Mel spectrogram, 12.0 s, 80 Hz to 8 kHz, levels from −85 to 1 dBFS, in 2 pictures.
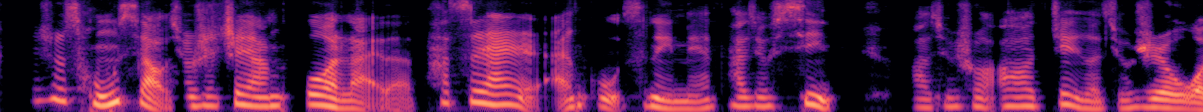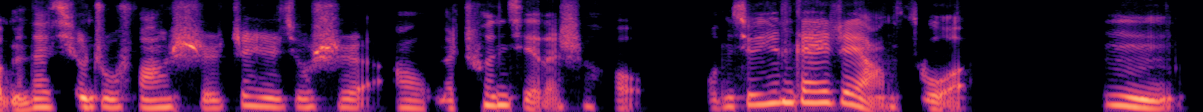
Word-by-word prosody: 就 300 - -16
是 320 - 0
从 235 -4 +5
小 285 - +3
就 - - -6
是 200 +1 -1
这 230 - +2
样 195 -2 +4
过 215 -4 +6
来 150 -2 -2
的， - - -9
他 255 - -7
自 265 +1 +1
然 225 -2 +6
而 190 - -1
然 170 - -3
骨 - - -4
子 195 - -6
里 160 -5 +3
面 145 +3 -4
他 190 -3 -3
就 185 0 -3
信， 190 -1 +1 0.4
啊， 170 -1 -10
就 180 +2 -9
说， 180 0 -6
啊， 190 +1 -2
这 195 +1 -2
个 145 -2 -4
就 155 +2 -8
是 170 -1 +3
我 150 - +3
们 - - -2
的 170 - +1
庆 175 +2 +2
祝 175 -1 -1
方 170 -1 -2
式， 155 -3 +1
这 205 +4 -3
是 180 -3 0
就 170 0 -6
是 170 -1 +1 0.2
啊 160 0 -6
我 150 - -8
们 155 - -8
春 210 0 0
节 - - -3
的 - - -7
时 190 - -6
候， - - -11 0.3
我 - - -16
们 185 - -5
就 220 +4 0
应 255 +4 +4
该 265 -1 +4
这 250 - +2
样 185 -3 +2
做， - - -4 0.6
嗯。 175 -7 +3
185 Hz, 295 characters per minute, -24 LUFS, 170-215 Hz, 0.6 s, 过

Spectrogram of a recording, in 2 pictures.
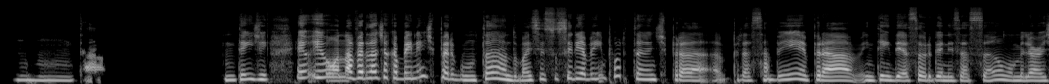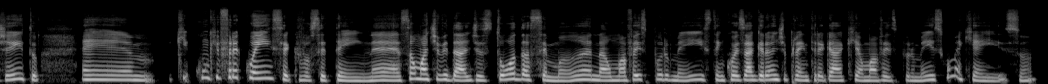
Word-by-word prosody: Uhum, 190 -2 -4
tá. - - -5 1.2
Entendi. 230 +3 +1 0.3
Eu 300 0 +1
eu, 245 - +4
na 170 - +6
verdade, 295 +1 +5
acabei 285 -3 +2
nem 330 +8 -2
te 385 - -7
perguntando, 225 -1 +2
mas 190 +1 -1
isso 240 +2 -5
seria 265 0 +1
bem 250 +1 -3
importante 240 - -3
para 180 -3 -1
para 190 -3 -5
saber, 210 +4 -1
para 185 -3 +4
entender 190 0 +1
essa 175 +4 -1
organização, 185 +1 -2
o - - -3
melhor 180 -1 0
jeito, 215 +4 0 0.4
eh, 215 -1 +1 0.4
que 320 - -8
com 310 - -5
que 310 +3 -3
frequência 285 -6 +2
que 210 -1 -9
você 190 +1 -1
tem? 175 -3 -1
Né, 185 +1 +2
são 255 +6 +2
atividades 200 -6 +3
toda 225 +1 +3
semana? 190 +2 +1
Uma 185 +1 +1
vez 215 +2 0
por 225 -1 -4
mês? 195 +3 -3
Tem 200 -3 -3
coisa 205 0 +3
grande 210 +2 +1
para 205 0 -1
entregar 185 -1 0
que 205 - -5
é 180 - 0
uma 175 0 +1
vez 180 -1 -5
por 185 0 -7
mês? 200 +5 -2
Como 365 +1 -6
é - - -2
que 215 - -5
é 175 - -2
isso? 175 +2 -6
205 Hz, 170 wpm, -24 LUFS, 185-230 Hz, 1.2 s, na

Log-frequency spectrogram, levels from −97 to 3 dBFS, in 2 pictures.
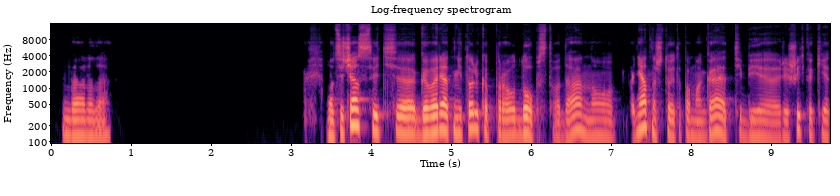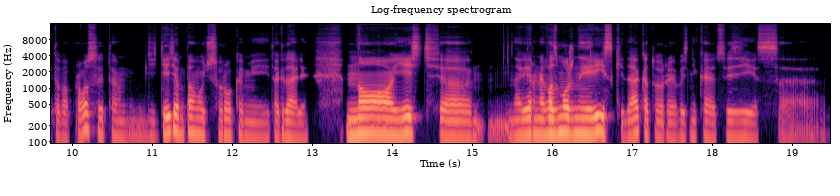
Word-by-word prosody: Да-да-да. 130 0 -2 2.7
Вот 125 -2 0
сейчас 205 +7 +5
ведь, 155 -1 +1
э, 145 -2 +5
говорят 150 +4 +6
не 140 -1 -2
только 170 -1 +2
про 130 -2 -1
удобства, 130 -3 0
да, 145 +7 0
но 125 -3 -6
понятно, 175 -2 +3
что 135 +2 -4
это 120 - -5
помогает 130 +2 -2
тебе 125 -3 -6
решить 125 +6 -4
какие-то 125 -1 -7
вопросы, 135 +6 -4
там, 125 -1 -13
де 120 0 -15
детям 145 +3 +1
помочь 140 -3 -2
с - - -10
уроками 120 -3 -8
и - - -13
так 120 +1 -9
далее. 115 -1 -4 0.5
Но 140 +1 +5
есть, 145 +2 -1
э, 125 -2 -1 0.2
наверно, 135 -8 -2
возможные 140 0 +4
риски, 150 -5 +2
да, 130 +4 -1
которые 115 -4 -7
возникают 120 -1 -9
в - - -13
связи 120 -2 -6
с, 115 - -8
э, - - -17
130 Hz, 130 wpm, -24 LUFS, 120-145 Hz, 2.7 s, говорят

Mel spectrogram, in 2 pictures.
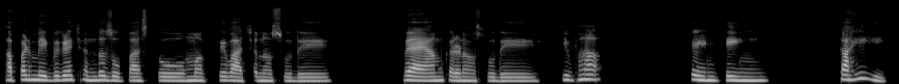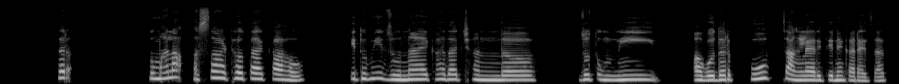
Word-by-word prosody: आपण 215 +2 +1
वेगवेगळे 200 +1 +2
छंद 200 -3 0
जोपासतो 175 -1 -3 0.2
मग 180 0 +1
ते 190 - -2
वाचन 180 0 -1
असू 170 0 -3
दे, 165 +1 -3 0.7
व्यायाम 180 -2 +5
करणं 175 -2 0
असू 170 +1 -5
दे 165 +1 -2 0.5
किंवा 220 +2 0 0.9
पेंटिंग 185 -3 +2 0.8
काहीही. 225 - +1 0.7
तर 305 0 +2 0.8
तुम्हाला 275 +5 +2 0.2
असं 250 +6 -1
आठवतंय 270 -2 +2
का 240 -1 +4
हो, 195 -2 +1 0.5
की 255 - -2
तुम्ही 265 +1 0
जुना 220 +1 +4
एखादा 230 0 0
छंद 205 -3 +2 0.8
जो 230 - +2
तुम्ही 210 -1 +2 0.6
अगोदर 205 +1 +3 0.2
खूप 265 +3 +2
चांगल्या 205 -6 +3
रीतीने 200 +1 +1
करायचात, 175 -2 -3
200 Hz, 115 wpm, -25 LUFS, 180-230 Hz, 0.9 s, व्यायाम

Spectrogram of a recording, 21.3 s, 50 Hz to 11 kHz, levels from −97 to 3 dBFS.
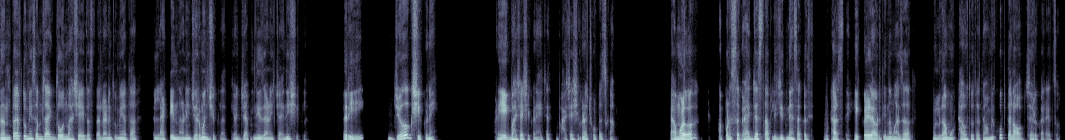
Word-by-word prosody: नंतर 135 +12 +4
तुम्ही 190 0 +3
समजा 185 0 +2
1-2 155 -1 +1
भाषा 150 -2 0
येत 130 -1 -2
असताल 110 -1 -6
आणि 115 +1 0
तुम्ही 125 0 -1
आता 135 +2 -4 0.4
लॅटिन 120 +3 0
आणि 115 -1 0
जर्मन 115 +7 +2
शिकलात 85 -7 -9
किंवा 105 +1 -7
जॅपनीज 115 +2 -1
आणि 110 -1 -2
चाइन्स 115 - -2
शिकलात 180 - -10 0.7
तरी 145 - +2 0.7
जग 215 - +6
शिकणे. 130 - +1 1.2
आणि 120 +5 +1
एक 145 -2 +5
भाषा 130 -1 +2
शिकणं. 105 -5 -8
ह्याच्यात 95 +8 -8 0.2
भाषा 90 +8 -8
शिकणं 150 +5 -2
छोटच 170 +9 -8
काम. 80 - -14 1.1
त्यामुळं - - +7 0.5
आपण 150 +1 -1
सगळ्यात 160 +6 0
जास्त 175 0 +2
आपली 150 -1 -2
जिज्ञासा 125 +2 0
कशी 100 -2 -7 0.3
कुठं 110 +5 0
असते, 120 +5 -12
हे 150 - +2
कळल्यावरती 155 0 +3
ना 145 +1 0
माझं 135 -4 -1 0.5
मुलगा 115 +3 0
मोठा 120 -1 -2
होत 125 0 +1
होता 115 0 -5
तेव्हा 120 +1 0
मी 135 - +1
खूप 235 0 -3
त्याला 155 0 +1
ऑब्झर्व्ह 100 - -4
करायचो - - -15
125 Hz, 150 wpm, -24 LUFS, 115-150 Hz, 1.2 s, त्यामुळं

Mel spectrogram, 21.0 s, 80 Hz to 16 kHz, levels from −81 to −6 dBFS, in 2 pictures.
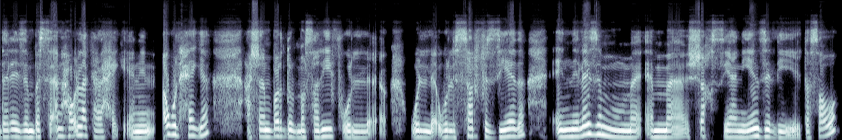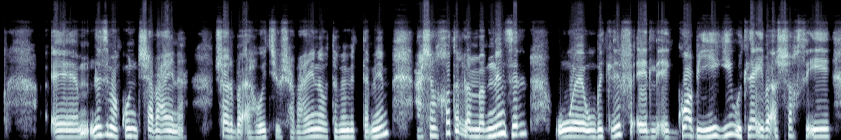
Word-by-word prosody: ده 170 - -2
لازم، 165 -2 +1
بس 175 0 0
أنا 195 - 0
هاقول 195 +3 +1
لك 210 -4 -1
على 160 -1 -1
حاجة، - - -1
يعني 155 0 0
أول 230 0 +3
حاجة 210 +6 0 0.4
عشان 175 -1 +2
برضو 185 -1 0
المصاريف 165 +3 -1
وال 155 0 -2 0.5
وال 165 -2 0
والصرف 170 +4 -1
الزيادة، 170 +4 0 0.4
إن 175 +1 +3
لازم 235 +2 +3 0.6
أمّا 165 - +1
الشخص 190 - 0
يعني 165 -1 0
ينزل 180 -3 +1
يتسوّق، 185 - -2 0.7
آآ 170 0 +1
لازم 220 +5 +1
أكون 195 0 0
شبعانة، 165 -3 +1 0.4
شاربة 170 -3 0
قهوتي، 160 +2 -1
وشبعانة، 160 +5 -1
وتمام 170 0 -1
التمام. 170 +7 0 0.4
عشان 205 -1 +3
خاطر 275 +7 -1
لمّا 180 -2 +1
بننزل 230 +5 +3 0.3
و 180 +1 +4
وبتلِف 180 +6 0
ال 165 0 +1
الجوع 165 +7 +1
بيبجي، 190 +4 +1
وتلاقي 200 -2 +1
بقى 185 - +1
الشخص 200 -1 0
إيه، 185 +1 +2
180 Hz, 135 wpm, -11 LUFS, 165-195 Hz, 0.7 s, و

